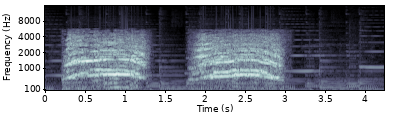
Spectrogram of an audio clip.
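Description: Elephant trumpeting twice, each call about a second long and arching up then down in pitch, over light children's background music.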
